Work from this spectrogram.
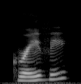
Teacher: With a rising intonation. It sounds like a genuine question.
